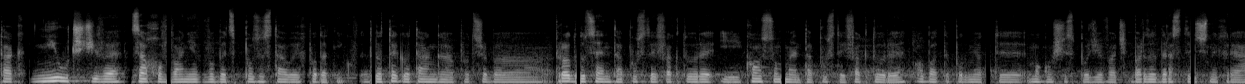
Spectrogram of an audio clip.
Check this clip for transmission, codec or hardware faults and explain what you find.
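There's one fault here, a gap between chunks, repeating through the clip. Silent holes of about 48 ms land at 1.67, 3.71, 5.76, 7.81, 9.86 and 11.90 s. The audio was delivered in 2-second chunks with dead air at every join, so you hear short dropouts on a steady beat, with no actual sound lost.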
